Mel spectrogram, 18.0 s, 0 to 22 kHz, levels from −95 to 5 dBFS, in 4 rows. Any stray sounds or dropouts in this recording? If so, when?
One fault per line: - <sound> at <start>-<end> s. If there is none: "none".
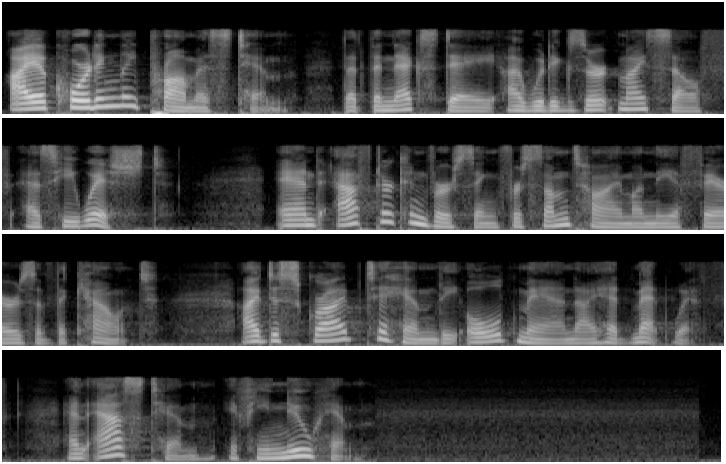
none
